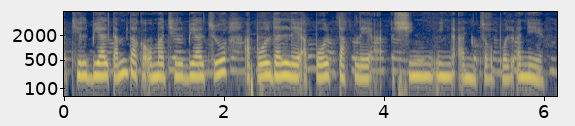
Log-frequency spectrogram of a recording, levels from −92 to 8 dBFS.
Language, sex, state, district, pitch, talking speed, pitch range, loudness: Mizo, female, Mizoram, Aizawl, 205 Hz, 235 wpm, 190-210 Hz, -16 LUFS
